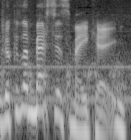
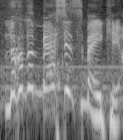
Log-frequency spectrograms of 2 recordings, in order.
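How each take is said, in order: First: Said in the usual way. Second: Much higher, stunned at the mess; "Look at the mess it's making" blurted high in disbelief; shocked exclamation. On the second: Real, not acted. Reacting to the coffee machine spilling, high and incredulous.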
